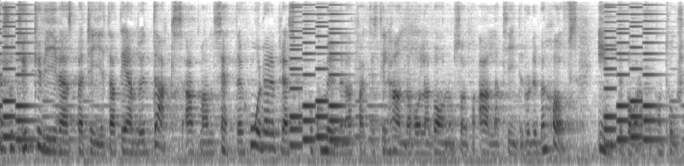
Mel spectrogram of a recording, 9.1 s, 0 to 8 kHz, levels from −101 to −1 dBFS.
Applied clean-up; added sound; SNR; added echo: none; Ringtone; 0 dB; reverberation time 0.4 s.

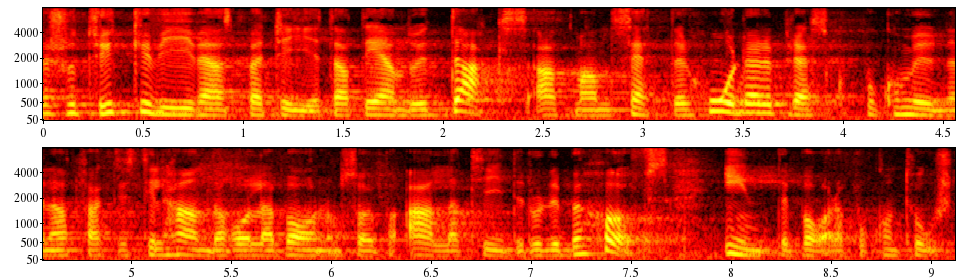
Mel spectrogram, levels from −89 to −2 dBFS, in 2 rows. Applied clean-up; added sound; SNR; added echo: none; none; none; none.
